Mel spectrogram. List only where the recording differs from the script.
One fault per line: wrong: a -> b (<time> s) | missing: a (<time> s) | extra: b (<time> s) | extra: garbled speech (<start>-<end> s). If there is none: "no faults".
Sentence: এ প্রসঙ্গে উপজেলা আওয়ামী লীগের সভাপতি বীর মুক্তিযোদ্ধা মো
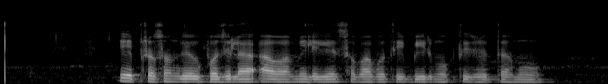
no faults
